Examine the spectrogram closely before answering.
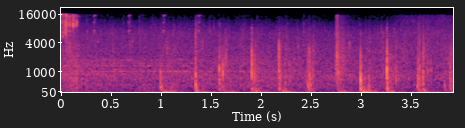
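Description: Footsteps crunch quickly over rough ground.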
